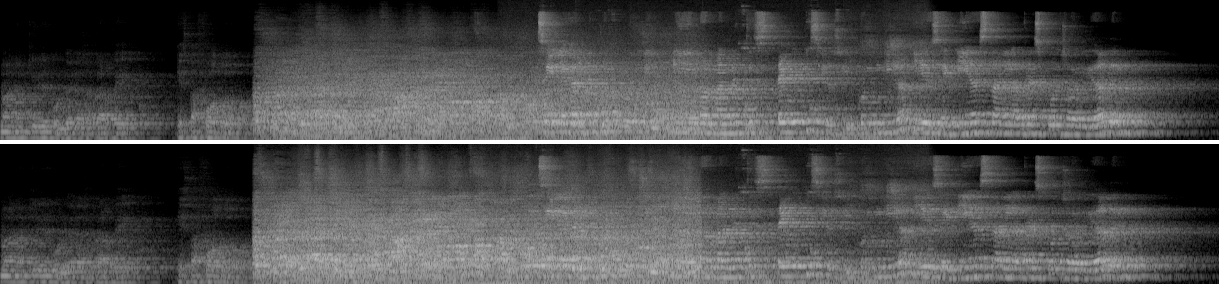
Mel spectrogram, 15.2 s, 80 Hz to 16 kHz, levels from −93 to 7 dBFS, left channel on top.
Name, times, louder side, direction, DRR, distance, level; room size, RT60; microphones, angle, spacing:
voice 1, 0.0-1.6 2.2-3.0 3.4-4.6 5.1-5.8, left 1 dB, 65° left, -6 dB, 0.8 m, -42 dB
sound 1, 3.2-8.8, right 5 dB, 55° right, 0.3 m, -27 dB
sound 2, 6.2-11.6, equal, 10° left, 0.9 m, -41 dB
voice 2, 6.7-14.0, left 1 dB, 45° left, -4 dB, 1.1 m, -31 dB
6.8 x 4.3 x 4.4 m, 2.3 s
head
